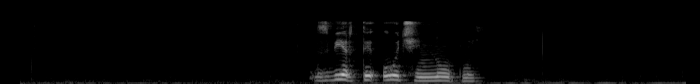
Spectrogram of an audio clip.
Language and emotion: Russian, angry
